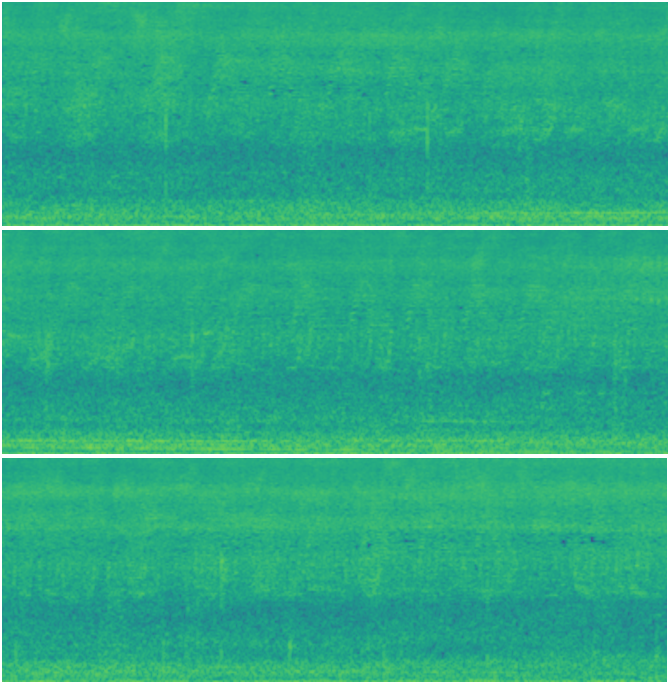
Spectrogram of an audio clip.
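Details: Steady shimmering wall of summer cicada buzz, high and hissing throughout, with subtle pulsing and a light low-pitched background hum.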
